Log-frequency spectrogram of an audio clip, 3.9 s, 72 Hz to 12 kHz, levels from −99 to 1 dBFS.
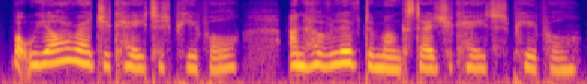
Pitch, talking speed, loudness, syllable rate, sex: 220 Hz, 170 wpm, -20 LUFS, 6.5 syllables/s, female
